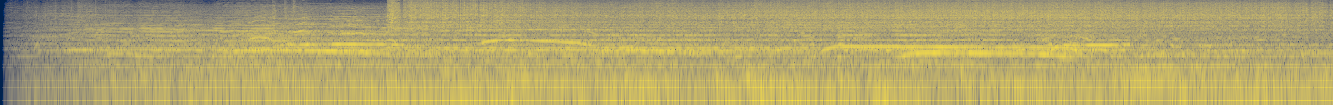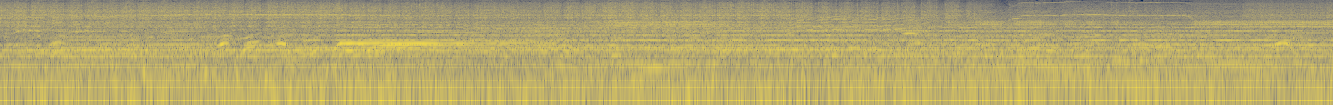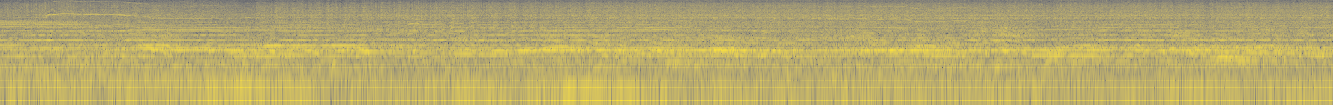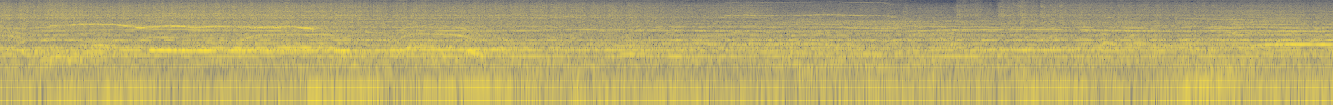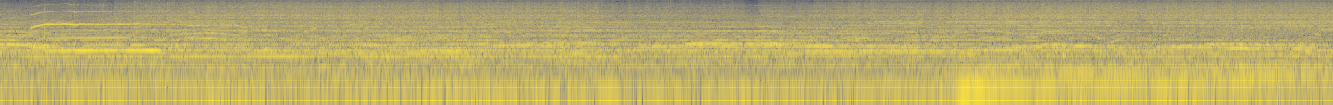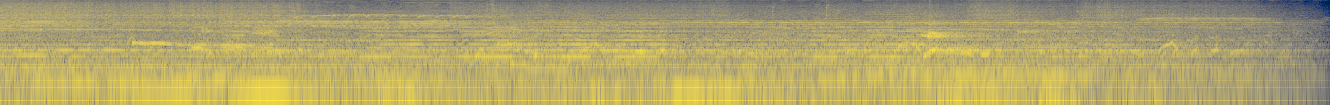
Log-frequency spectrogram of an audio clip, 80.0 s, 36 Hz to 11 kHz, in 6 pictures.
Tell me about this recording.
15.06.2008, 23:45, Turkey has won 3:2 over the Czechs, fans celebrating in the streets at night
